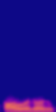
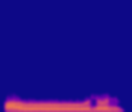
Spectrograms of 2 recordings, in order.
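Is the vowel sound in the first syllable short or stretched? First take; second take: short; stretched. First: The first vowel is kept short. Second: The first vowel is drawn out long. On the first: The speaker calls it right. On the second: The speaker calls it wrong.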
